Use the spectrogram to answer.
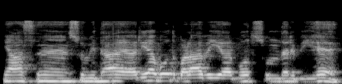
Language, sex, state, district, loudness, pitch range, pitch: Hindi, male, Bihar, Jahanabad, -13 LUFS, 145-150 Hz, 145 Hz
